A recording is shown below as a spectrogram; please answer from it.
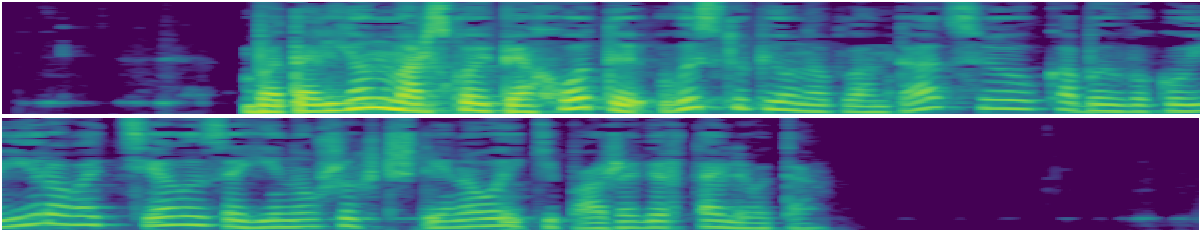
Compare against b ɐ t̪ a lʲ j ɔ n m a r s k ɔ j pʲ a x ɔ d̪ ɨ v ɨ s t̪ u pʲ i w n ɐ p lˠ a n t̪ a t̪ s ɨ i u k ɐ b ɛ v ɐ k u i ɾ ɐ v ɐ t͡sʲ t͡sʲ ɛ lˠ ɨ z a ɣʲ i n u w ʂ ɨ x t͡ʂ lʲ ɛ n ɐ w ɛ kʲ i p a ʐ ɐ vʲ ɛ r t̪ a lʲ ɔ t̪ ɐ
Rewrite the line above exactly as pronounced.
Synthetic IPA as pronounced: b ɐ t̪ a lʲ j ɔ n m a r s k ɔ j pʲ a x ɔ t̪ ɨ v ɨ s t̪ u pʲ i w n ɐ p lˠ a n t̪ a t̪ s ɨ j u k ɐ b ɛ v ɐ k u i ɾ ɐ v ɐ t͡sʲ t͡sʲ ɛ lˠ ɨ z a ɣʲ i n u w ʂ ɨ x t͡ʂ lʲ ɛ n ɐ w ɛ kʲ i p a ʐ ɐ vʲ ɛ r t̪ a lʲ ɔ t̪ ɐ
